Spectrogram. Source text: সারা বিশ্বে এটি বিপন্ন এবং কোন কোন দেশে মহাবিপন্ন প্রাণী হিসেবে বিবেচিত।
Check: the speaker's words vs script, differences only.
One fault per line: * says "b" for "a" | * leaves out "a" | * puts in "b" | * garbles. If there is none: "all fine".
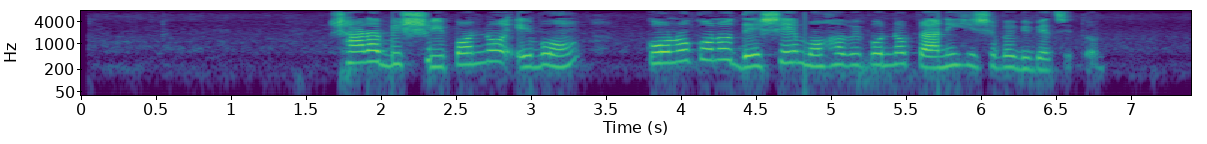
* leaves out "এটি"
